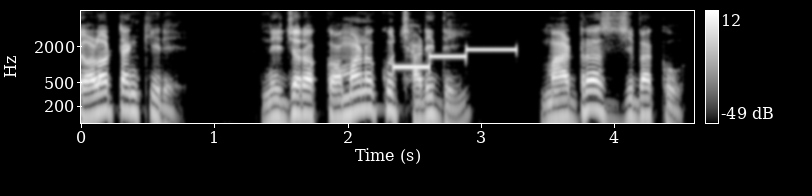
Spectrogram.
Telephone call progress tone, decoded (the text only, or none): special information tone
